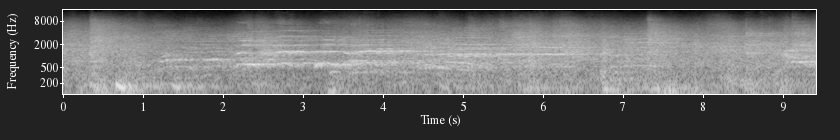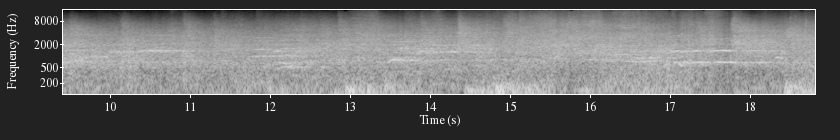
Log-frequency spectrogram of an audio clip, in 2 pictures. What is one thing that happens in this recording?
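Young players shout to each other across an echoing rink.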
